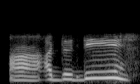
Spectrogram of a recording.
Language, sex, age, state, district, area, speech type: Manipuri, female, 60+, Manipur, Ukhrul, rural, conversation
